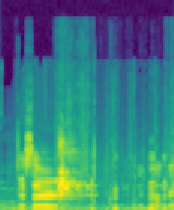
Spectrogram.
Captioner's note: laughter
